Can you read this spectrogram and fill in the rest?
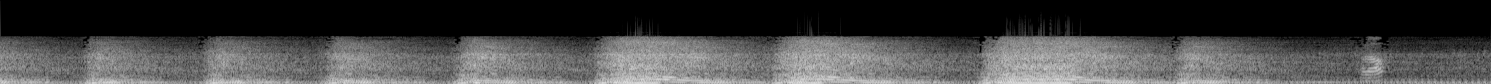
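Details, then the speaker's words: Yamaha XTZ Ténéré, warm, after intermittent stalling (owner unsure if humidity). Cooling fan running, no stalling, no blue, white or black smoke. Repeated clean throttle blips return smoothly to idle; normal warm revving. "Le ventilateur s'est mis en marche. La moto ne cale pas."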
